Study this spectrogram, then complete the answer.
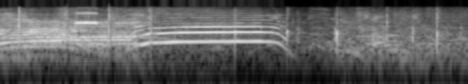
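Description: A referee's whistle blows.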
